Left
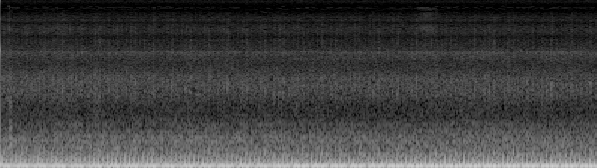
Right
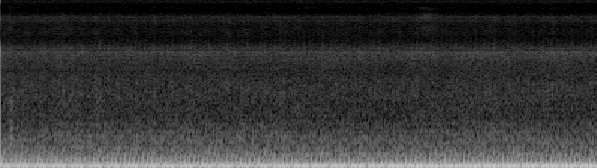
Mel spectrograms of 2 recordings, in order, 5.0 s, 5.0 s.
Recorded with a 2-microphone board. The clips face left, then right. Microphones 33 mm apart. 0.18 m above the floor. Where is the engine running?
75° left (ahead or behind), 1.4 m.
